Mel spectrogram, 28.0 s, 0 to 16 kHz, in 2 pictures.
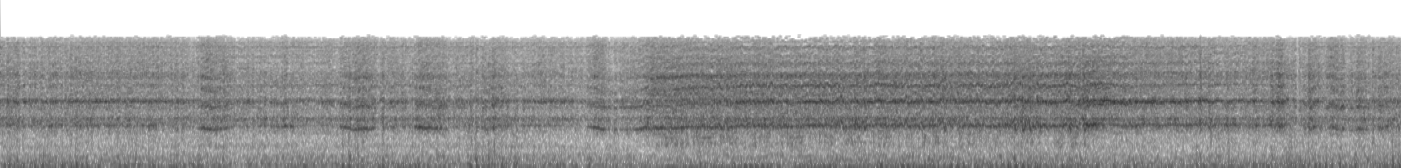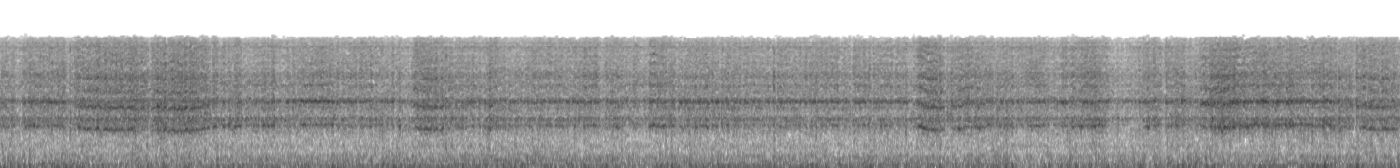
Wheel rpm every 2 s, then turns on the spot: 230, 230, 220, 200, 190, 210, 230, 220, 230, 230, 230, 230, 230, 230.
none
